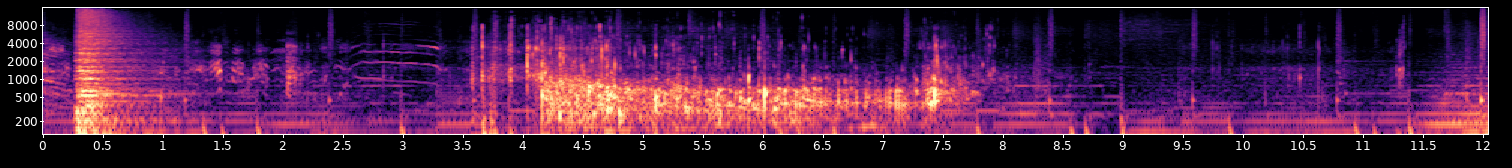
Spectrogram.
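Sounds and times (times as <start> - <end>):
background music: 0.0 - 12.0
water churning and bubbling: 3.7 - 8.2.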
